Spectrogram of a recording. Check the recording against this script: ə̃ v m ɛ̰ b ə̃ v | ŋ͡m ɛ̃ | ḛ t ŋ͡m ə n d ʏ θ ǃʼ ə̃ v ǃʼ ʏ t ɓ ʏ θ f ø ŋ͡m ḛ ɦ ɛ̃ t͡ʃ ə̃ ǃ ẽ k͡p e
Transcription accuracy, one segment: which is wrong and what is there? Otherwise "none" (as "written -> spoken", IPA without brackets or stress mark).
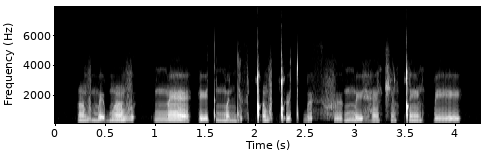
none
